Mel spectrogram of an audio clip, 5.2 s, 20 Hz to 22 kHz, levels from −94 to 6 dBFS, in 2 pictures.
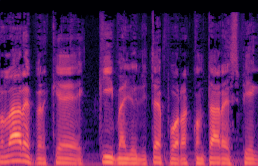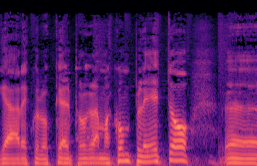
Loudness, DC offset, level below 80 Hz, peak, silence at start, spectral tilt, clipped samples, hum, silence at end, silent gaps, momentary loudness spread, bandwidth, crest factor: -25 LUFS; under 0.1%; -48 dBFS; -6 dBFS; 0 s; -6 dB/octave; under 0.1%; none; 0 s; none; 5 LU; 16.5 kHz; 18 dB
